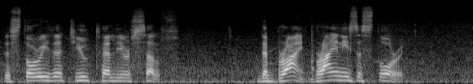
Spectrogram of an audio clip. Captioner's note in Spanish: none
